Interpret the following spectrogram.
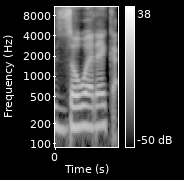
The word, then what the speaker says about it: Zoetic: It's called Zoetic Island, ZOETIC. It rhymes with poetic, so you can't forget it.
